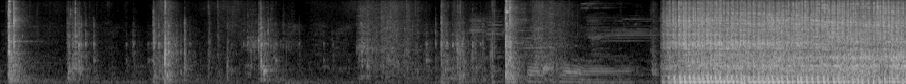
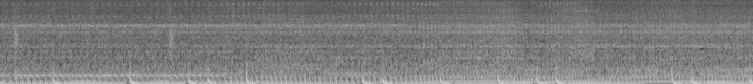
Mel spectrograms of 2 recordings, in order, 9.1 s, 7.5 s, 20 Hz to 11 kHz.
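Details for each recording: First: 2006 Yamaha Vega R New engine, very rough and loud with hard, catching kickstarter; scattered knocks then a loud harsh uneven rattle under load, worn engine bearings, connecting rod suspected before teardown. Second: 2006 Yamaha Vega R New small engine after engine teardown and rebuild (previously rough, noisy wall bearing, hard kick-start): steady, even putter at idle with regular firing pulses and no knocks or rattles; engine now runs smoothly.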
